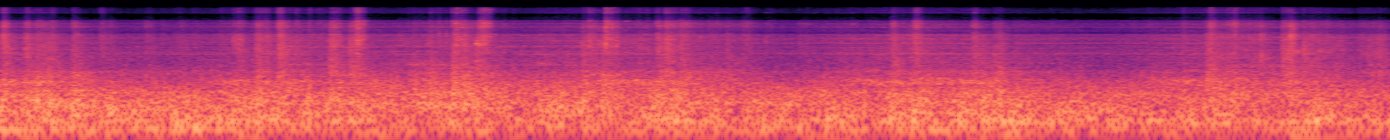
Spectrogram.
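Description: A freight train's wagons rolling past: a steady rumble, with the wheels clicking irregularly over the rail joints.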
